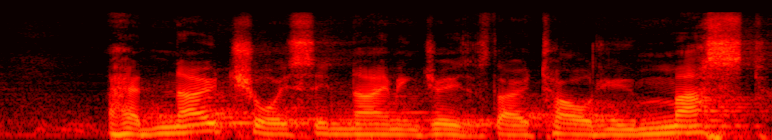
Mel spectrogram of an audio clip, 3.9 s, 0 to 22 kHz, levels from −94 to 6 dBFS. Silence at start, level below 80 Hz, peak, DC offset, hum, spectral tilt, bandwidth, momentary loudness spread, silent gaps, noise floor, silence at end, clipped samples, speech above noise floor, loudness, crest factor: 0 s; -58 dBFS; -22 dBFS; under 0.1%; none; -4.5 dB/octave; 16 kHz; 6 LU; none; -61 dBFS; 0 s; under 0.1%; 23 dB; -39 LUFS; 16 dB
